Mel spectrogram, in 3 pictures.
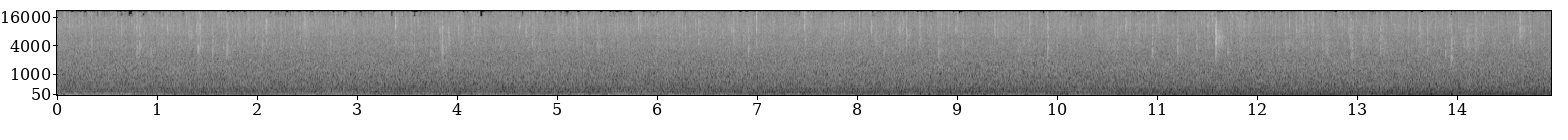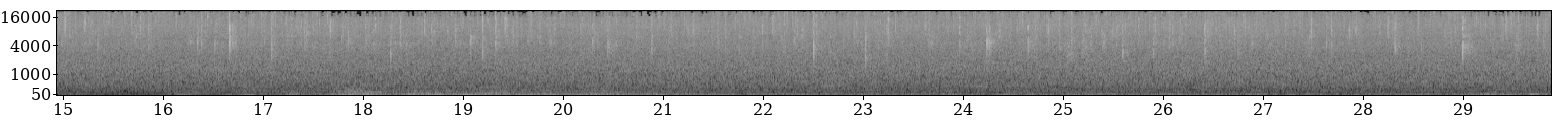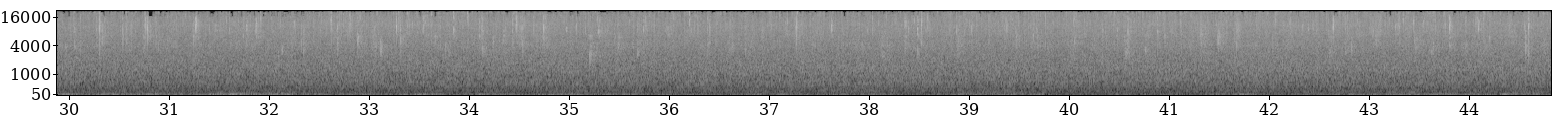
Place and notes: Rain at Gairal FRH, Corbett Tiger Reserve
From the March-April 2009 Corbett Tiger Reserve field trip. Light rain and thunder on the banks of the Ramganga river.
Uttarakhand, India, 3 April 2009, 07:05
